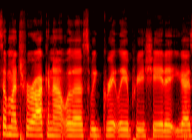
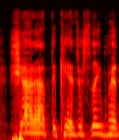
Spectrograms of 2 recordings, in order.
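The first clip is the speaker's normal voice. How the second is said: put-on voice of a seventy-year-old smoker; 4 semitones higher than usual. Quoting a stranger heard on an Xbox headset: 70-year-old smoker voice. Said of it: "Sound like a 70-year-old smoker".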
